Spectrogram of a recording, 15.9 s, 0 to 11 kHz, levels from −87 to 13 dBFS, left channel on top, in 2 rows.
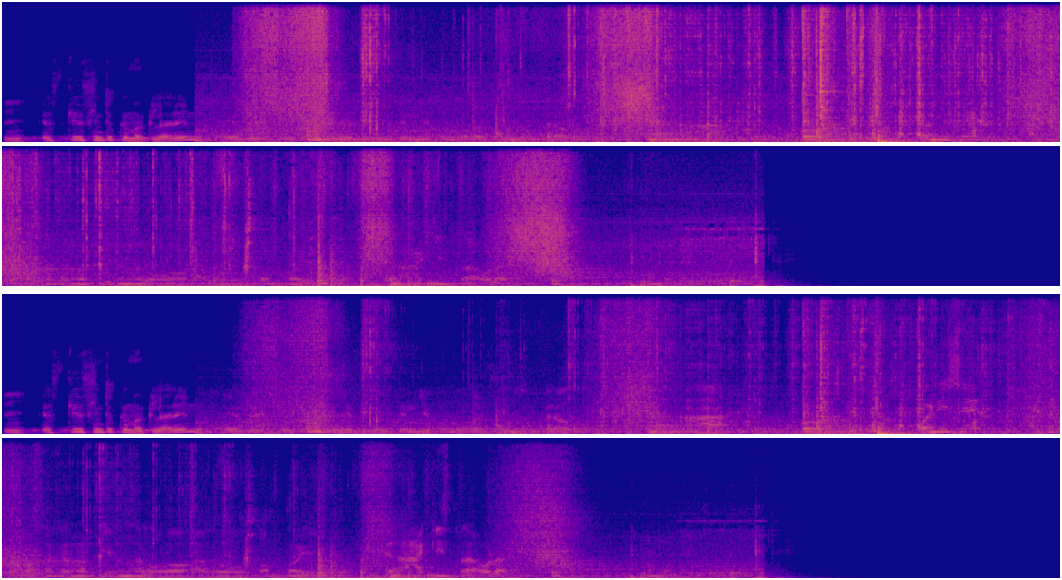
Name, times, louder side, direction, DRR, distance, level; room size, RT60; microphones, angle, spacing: voice 1, 0.0-4.3, equal, 10° right, 1.0 m, -44 dB
sound 1, 1.4-13.7, left 6 dB, 65° left, 1.4 m, -39 dB
Crumpling crinkling, 2.7-10.4, left 9 dB, 50° left, 1.6 m, -42 dB
voice 2, 5.1-5.5 6.8-12.0 12.7-13.2, right 2 dB, 40° right, 0.9 m, -45 dB
23.0 x 22.5 x 9.4 m
head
